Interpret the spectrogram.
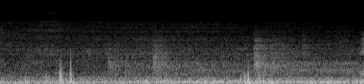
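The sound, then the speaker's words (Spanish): Steady low rumble of engines and machinery fills an open outdoor port scene at the Paseo de las Olas in Coronel, with wind buffeting the microphone and a few faint clanks in the background. “E, eso que están escuchando del puerto.”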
